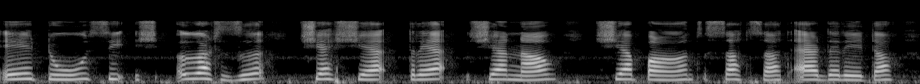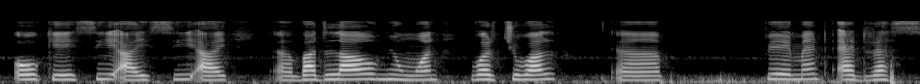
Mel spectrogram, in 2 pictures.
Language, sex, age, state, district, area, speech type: Kashmiri, female, 30-45, Jammu and Kashmir, Srinagar, urban, read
